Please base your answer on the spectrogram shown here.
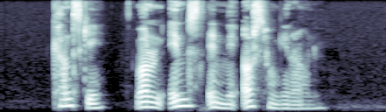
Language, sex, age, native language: Icelandic, male, 15, Icelandic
